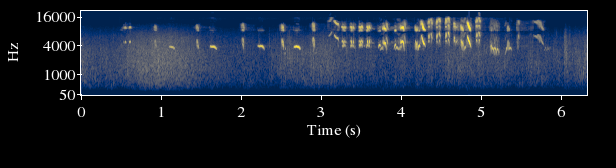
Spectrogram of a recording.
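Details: By a lake in spring a Bluethroat sings, opening with scattered thin high notes and chips, then speeding into a rich, rapid jumble of metallic ringing and buzzing phrases, with faint waves in the background.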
